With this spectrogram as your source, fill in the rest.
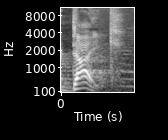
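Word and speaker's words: δίκη: um interesting note here um lady odyssea comes also from a word called DK or Dyke actually is how it's pronounced and it means judgment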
